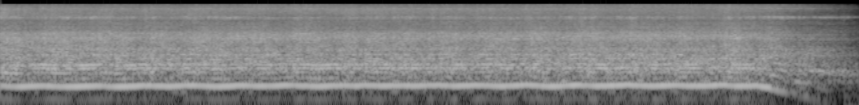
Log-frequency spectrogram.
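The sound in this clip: A vacuum blender runs on high speed with a loud, steady motor whine held at one pitch, then the whine drops in pitch as the motor winds down at the very end. No voices are heard.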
